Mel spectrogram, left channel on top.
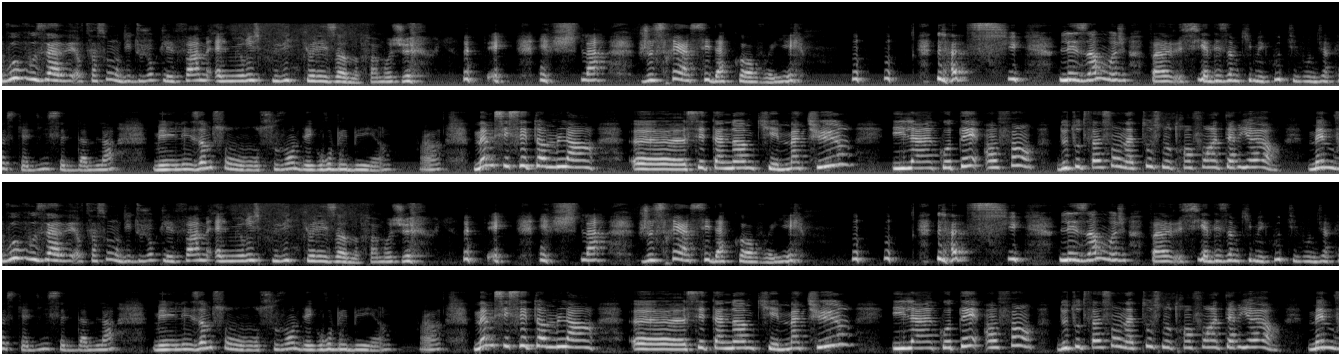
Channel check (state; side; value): noise; left; hum, 29 dB below the sound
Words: avez... De toute façon, on dit toujours que les femmes, elles mûrissent plus vite que les hommes. Enfin, moi, et là, je serais assez d'accord, vous voyez. Là-dessus, les hommes, enfin, s'il y a des hommes qui m'écoutent, ils vont dire qu'est-ce qu'a dit cette dame-là. Mais les hommes sont souvent des gros bébés. Hein. Même si cet homme-là, c'est un homme qui est mature, il a un côté enfant. De toute façon, on a tous notre enfant intérieur. Même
